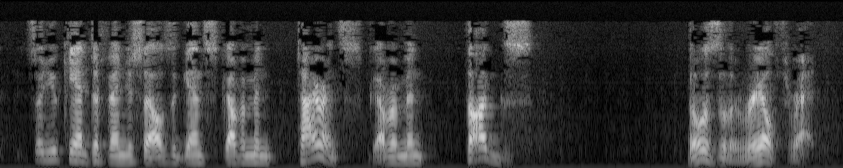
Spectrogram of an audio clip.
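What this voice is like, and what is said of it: Usual voice. Nothing is said of it.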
